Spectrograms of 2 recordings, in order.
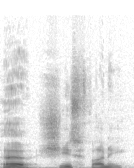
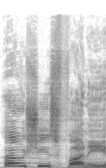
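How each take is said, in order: First: It is said in a wary, uneasy way. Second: It is said in an amused, laughing way. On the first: She is strange. "They go" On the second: She is humorous. "They don't go"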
